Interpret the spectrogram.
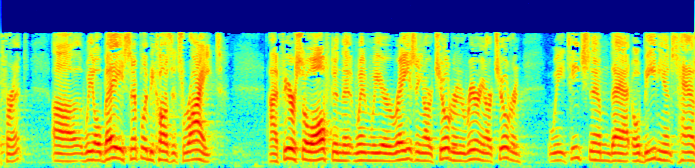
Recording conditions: large echoing room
